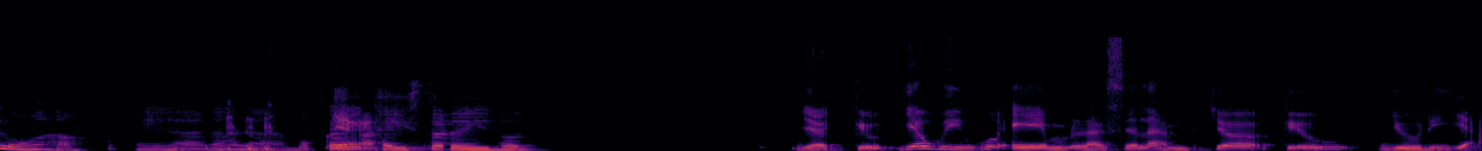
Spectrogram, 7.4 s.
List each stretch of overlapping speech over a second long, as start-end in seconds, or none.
none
